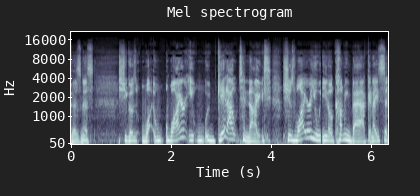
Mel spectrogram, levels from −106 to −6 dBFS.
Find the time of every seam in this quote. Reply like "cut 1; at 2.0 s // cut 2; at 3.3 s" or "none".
cut 1; at 0.9 s // cut 2; at 5.0 s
